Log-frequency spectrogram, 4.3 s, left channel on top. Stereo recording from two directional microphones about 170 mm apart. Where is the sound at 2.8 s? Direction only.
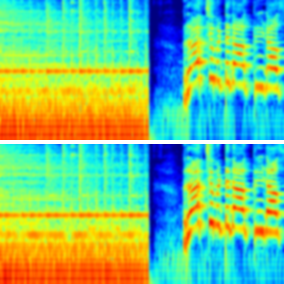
30° right (ahead or behind).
